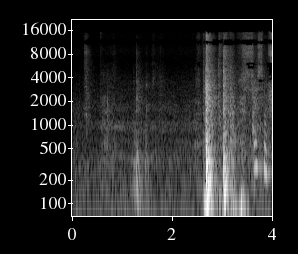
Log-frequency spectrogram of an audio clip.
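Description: Something falling in a room: a sudden loud thump about two and a half seconds in, then a few lighter knocks as it bounces and settles.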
